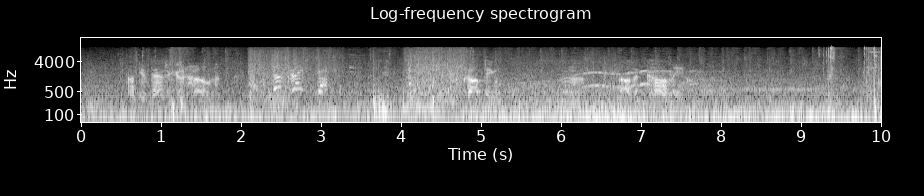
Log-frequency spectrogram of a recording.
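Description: Water splashes as footsteps wade through shallow water.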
